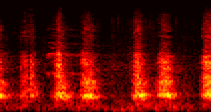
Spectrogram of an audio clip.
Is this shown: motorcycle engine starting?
no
